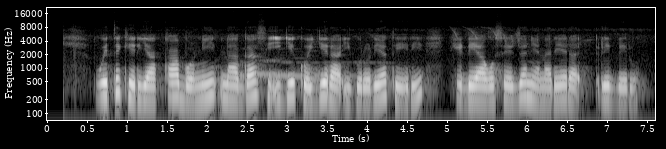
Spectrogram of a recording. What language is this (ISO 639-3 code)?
kik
